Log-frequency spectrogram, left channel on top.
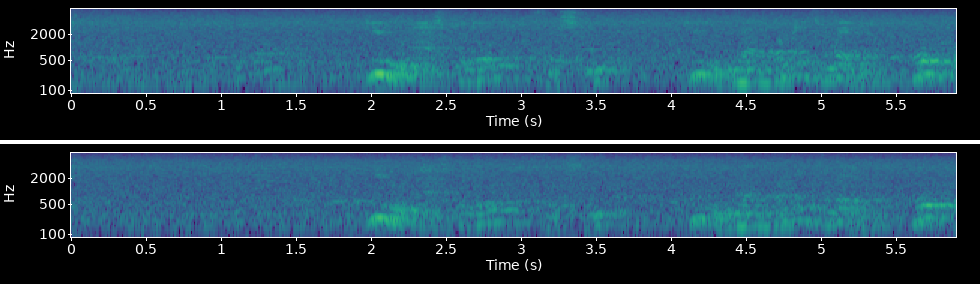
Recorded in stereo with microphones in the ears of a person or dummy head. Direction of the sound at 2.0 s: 50° left (ahead or behind).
